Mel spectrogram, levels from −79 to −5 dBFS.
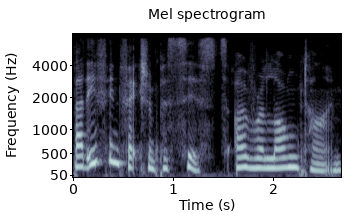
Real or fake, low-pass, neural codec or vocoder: real; 7.2 kHz; none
